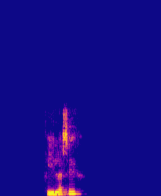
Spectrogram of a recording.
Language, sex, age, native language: Icelandic, female, 60-69, Icelandic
